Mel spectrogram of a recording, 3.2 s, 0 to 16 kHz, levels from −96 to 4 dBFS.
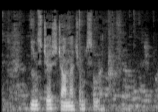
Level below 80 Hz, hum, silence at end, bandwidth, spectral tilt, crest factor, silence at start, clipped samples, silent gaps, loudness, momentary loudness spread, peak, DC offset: -44 dBFS; none; 0 s; 11.5 kHz; -6 dB/octave; 20 dB; 0.05 s; under 0.1%; none; -20 LUFS; 20 LU; -2 dBFS; under 0.1%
